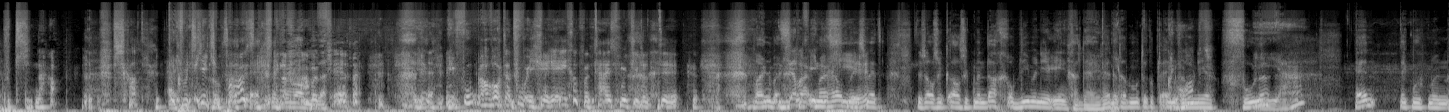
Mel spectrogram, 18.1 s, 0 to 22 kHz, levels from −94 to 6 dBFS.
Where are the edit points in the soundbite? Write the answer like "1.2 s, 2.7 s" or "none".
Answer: 2.1 s, 14.0 s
